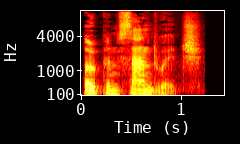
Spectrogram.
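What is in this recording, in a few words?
"open sandwich", British English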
